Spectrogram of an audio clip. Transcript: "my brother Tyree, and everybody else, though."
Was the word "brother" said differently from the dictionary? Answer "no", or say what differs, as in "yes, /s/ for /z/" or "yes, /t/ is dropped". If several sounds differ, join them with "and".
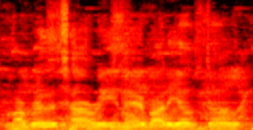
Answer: no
